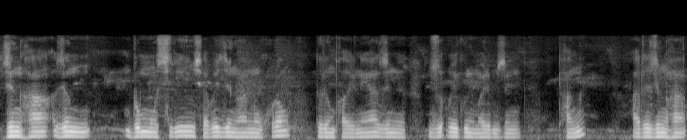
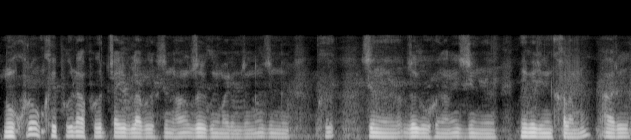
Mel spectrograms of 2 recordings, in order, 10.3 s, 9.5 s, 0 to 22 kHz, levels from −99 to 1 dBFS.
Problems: constant background noise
